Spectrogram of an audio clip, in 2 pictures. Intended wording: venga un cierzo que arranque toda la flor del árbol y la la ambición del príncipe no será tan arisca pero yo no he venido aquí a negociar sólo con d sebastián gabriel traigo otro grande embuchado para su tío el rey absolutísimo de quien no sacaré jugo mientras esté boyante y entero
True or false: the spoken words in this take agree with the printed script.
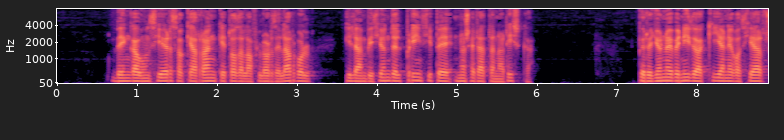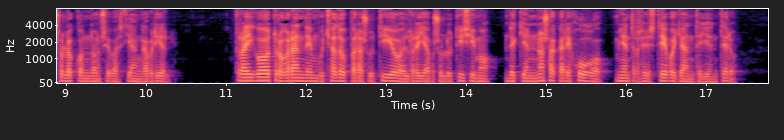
false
